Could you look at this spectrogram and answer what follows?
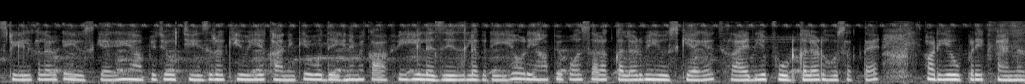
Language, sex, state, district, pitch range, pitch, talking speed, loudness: Hindi, female, West Bengal, Jhargram, 210-225 Hz, 220 Hz, 285 wpm, -14 LUFS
